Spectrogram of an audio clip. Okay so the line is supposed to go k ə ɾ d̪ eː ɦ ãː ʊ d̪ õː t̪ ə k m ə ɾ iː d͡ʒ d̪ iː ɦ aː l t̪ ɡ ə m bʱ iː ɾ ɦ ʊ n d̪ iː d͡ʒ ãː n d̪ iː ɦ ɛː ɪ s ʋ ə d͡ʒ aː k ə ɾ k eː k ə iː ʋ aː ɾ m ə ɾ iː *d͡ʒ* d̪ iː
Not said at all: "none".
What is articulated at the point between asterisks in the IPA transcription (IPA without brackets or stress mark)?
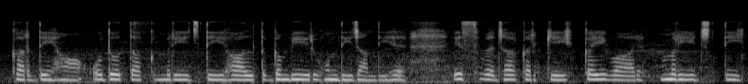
d͡ʒ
